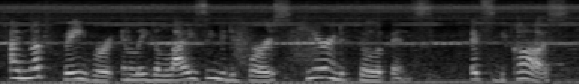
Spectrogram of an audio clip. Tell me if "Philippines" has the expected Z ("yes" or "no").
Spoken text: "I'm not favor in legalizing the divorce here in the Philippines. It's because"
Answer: no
